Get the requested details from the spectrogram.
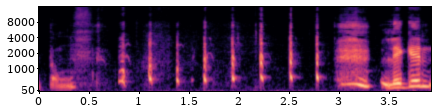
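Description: A young man laughs loudly in rhythmic bursts close to the microphone.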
